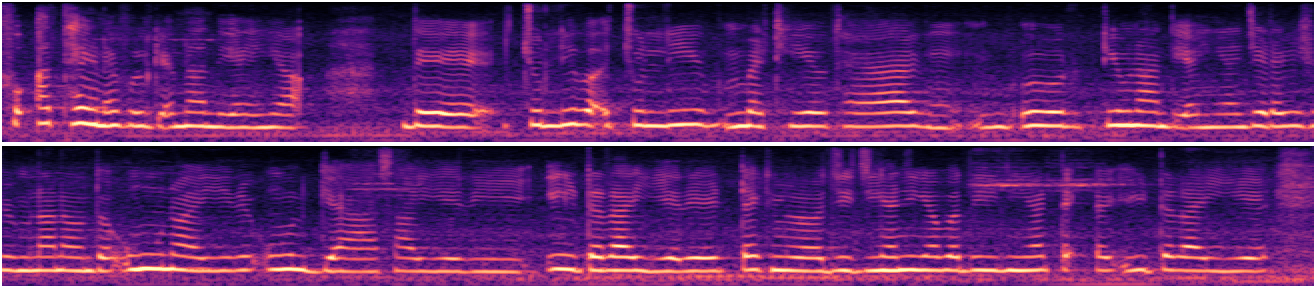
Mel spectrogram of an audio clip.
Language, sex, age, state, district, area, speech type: Dogri, female, 18-30, Jammu and Kashmir, Jammu, urban, spontaneous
